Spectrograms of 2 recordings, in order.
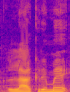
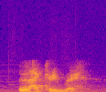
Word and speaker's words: Lacrimae: Ε, ποια είναι η σωστή προφορά του ονόματο τη μπάντα, Λάκρυμε ή Λακρυμέ Λάκρυμε Λάκρυμε Με τόνο στο, ναι, ναι, στο πρώτο αλφα.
